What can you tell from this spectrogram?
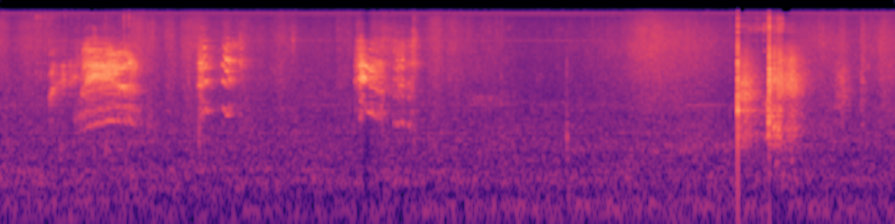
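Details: Ocicat kittens meowing as dinner is served, smelling fresh calf liver instead of their usual dry food; bright high meows in short bursts, several overlapping, with quiet pauses and a sharp click near the end.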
